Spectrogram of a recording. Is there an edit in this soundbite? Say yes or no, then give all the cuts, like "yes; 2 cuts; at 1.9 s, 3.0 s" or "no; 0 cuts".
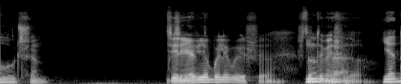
yes; 1 cut; at 1.7 s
